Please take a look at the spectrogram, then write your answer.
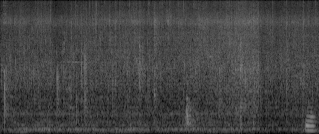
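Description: Chopped green chillies fry in hot oil in a pan for lemon rice (chitranna), giving a steady close sizzle with a few light clicks of stirring and no talk.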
